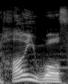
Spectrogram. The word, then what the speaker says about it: Holly Wolf: going to look at holly wolfe which rhymes with hollywood this could be a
